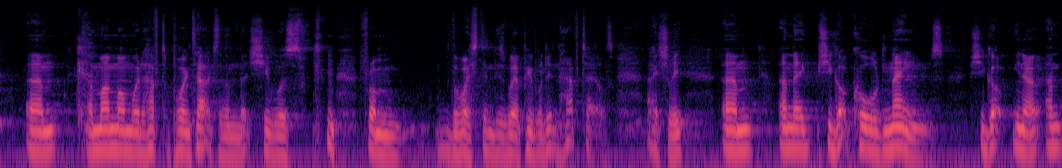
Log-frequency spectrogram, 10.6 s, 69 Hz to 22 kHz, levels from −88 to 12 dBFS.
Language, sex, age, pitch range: English, male, 50-69, 105-135 Hz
